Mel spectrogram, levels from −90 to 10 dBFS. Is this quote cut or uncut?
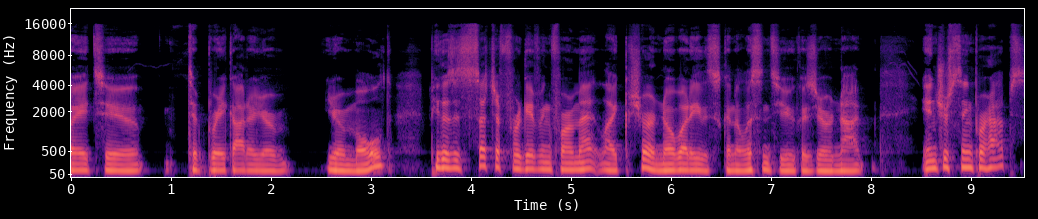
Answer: uncut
